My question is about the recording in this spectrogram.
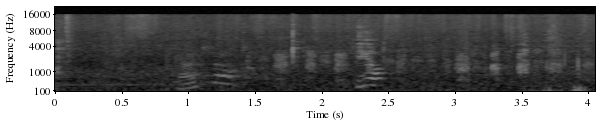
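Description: A dog whining faintly: two short rising whines about one second and two seconds in, over soft panting.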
